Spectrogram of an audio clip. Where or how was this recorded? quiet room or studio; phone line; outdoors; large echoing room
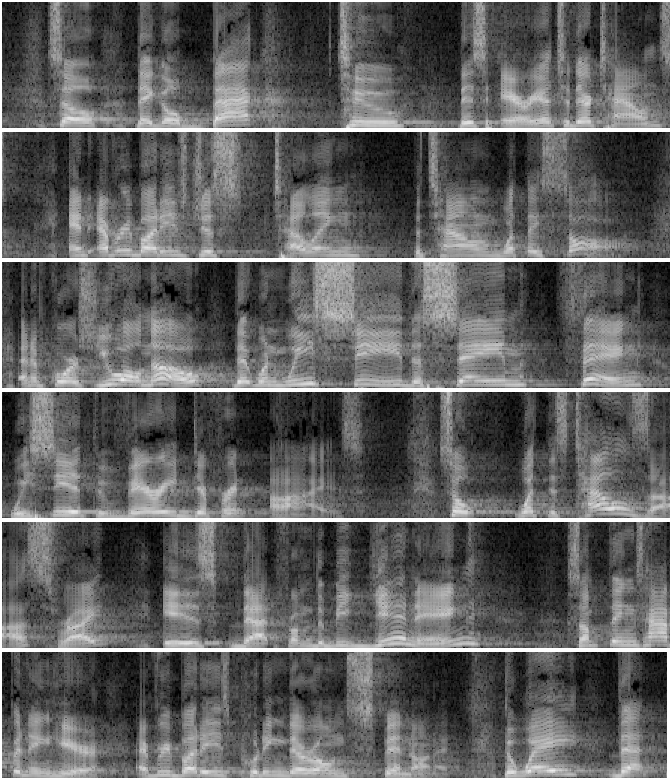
large echoing room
